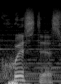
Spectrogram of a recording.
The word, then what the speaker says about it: Quistis: the first name to begin and it'll be pronounced quistus for the time being she hasn't had a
